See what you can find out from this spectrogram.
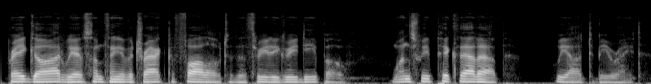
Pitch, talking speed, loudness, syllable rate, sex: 110 Hz, 220 wpm, -17 LUFS, 5.4 syllables/s, male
